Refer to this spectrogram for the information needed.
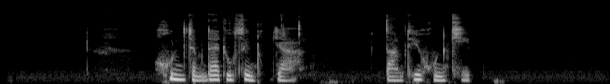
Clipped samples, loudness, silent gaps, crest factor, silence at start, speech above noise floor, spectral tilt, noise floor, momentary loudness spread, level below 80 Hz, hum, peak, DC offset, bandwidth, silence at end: under 0.1%; -23 LUFS; none; 20 dB; 1.55 s; 40 dB; -5 dB/octave; -62 dBFS; 14 LU; -62 dBFS; none; -6 dBFS; under 0.1%; 11.5 kHz; 1.15 s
